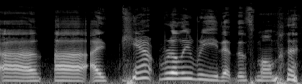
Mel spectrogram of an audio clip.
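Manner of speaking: ordinary delivery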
